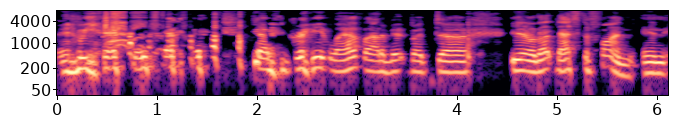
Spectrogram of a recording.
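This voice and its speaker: A man's voice: fairly high pitch, no echo. A man giving casual, encouraging interview answers as a podcast guest, with an upbeat and informal manner. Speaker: podcast guest, startup CEO and founder.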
